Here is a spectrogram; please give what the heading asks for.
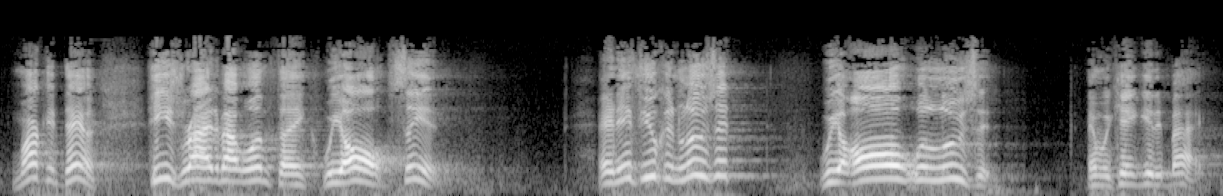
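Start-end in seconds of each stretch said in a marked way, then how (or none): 0.1-7.4 louder, higher, driving each point home; full-force preaching. Acted. Pastor pressing his congregation, loud preaching. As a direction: preach it hard, punching every line.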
